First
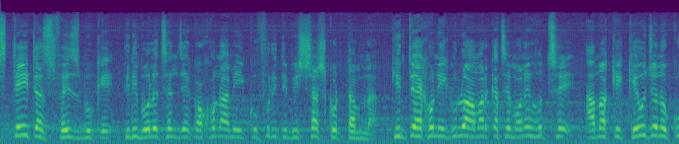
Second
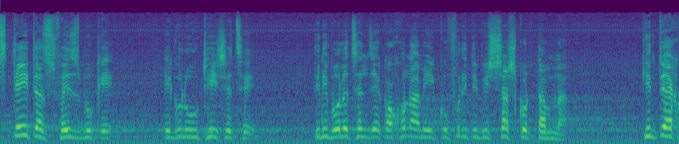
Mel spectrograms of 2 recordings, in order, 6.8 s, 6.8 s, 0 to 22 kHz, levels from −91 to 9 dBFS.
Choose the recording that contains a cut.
first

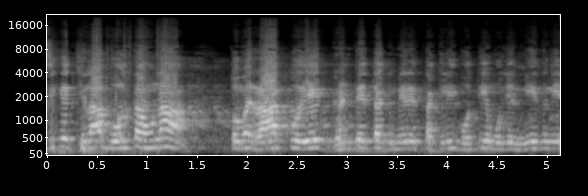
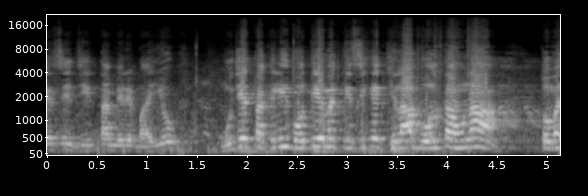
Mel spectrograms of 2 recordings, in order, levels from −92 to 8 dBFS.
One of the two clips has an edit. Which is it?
second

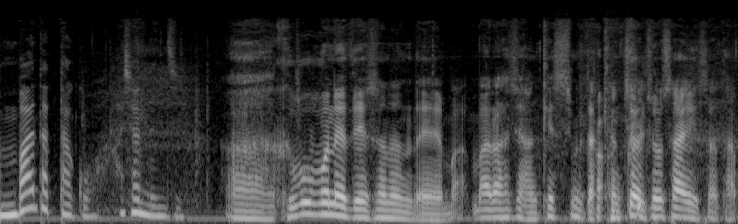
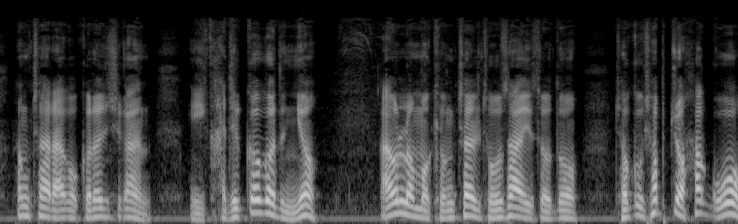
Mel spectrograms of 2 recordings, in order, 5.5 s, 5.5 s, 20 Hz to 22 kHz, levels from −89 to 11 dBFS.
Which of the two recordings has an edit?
first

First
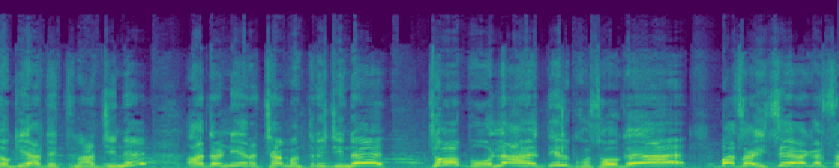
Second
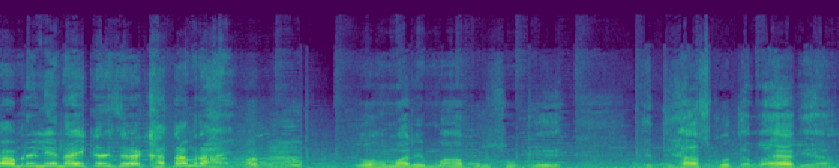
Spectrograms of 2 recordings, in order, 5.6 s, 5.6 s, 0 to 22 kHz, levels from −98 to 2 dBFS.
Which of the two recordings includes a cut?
second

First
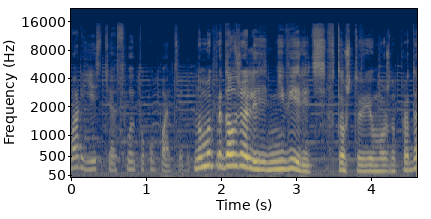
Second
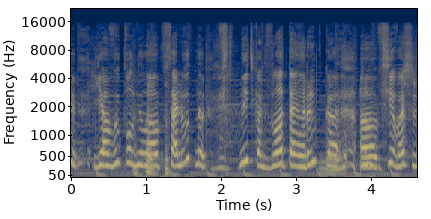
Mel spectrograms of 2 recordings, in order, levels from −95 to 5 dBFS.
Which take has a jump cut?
first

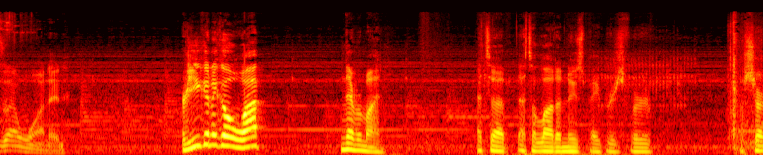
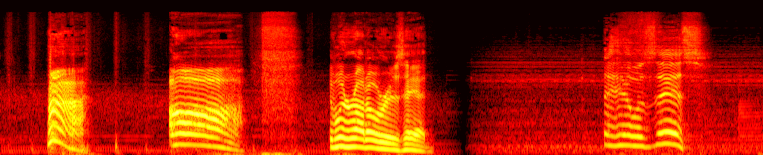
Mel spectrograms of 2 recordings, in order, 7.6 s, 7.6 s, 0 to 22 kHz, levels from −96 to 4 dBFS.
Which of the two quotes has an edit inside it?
second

